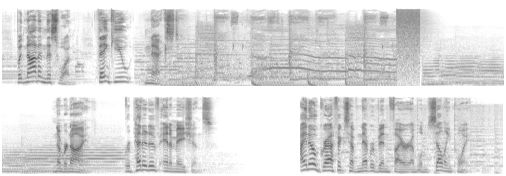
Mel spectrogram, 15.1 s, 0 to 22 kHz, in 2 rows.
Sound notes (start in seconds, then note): 3.2 Corrin screaming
